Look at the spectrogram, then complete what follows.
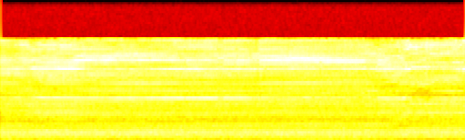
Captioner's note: heat gun whirring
